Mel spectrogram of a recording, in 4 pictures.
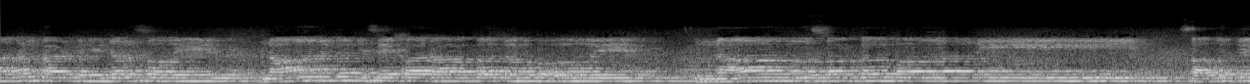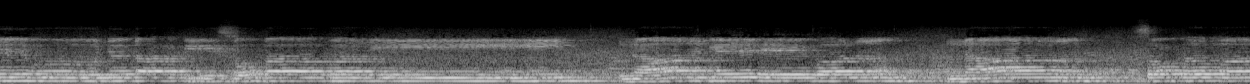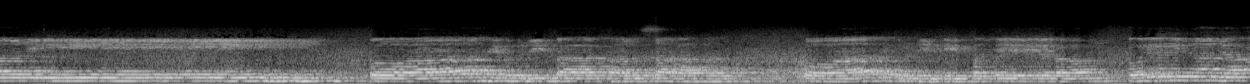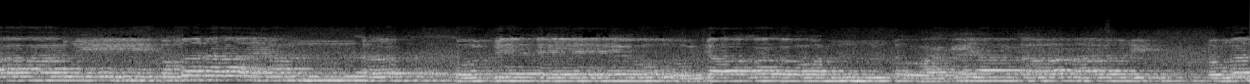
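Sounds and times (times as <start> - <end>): man chanting through a microphone: 0.0 - 50.0.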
